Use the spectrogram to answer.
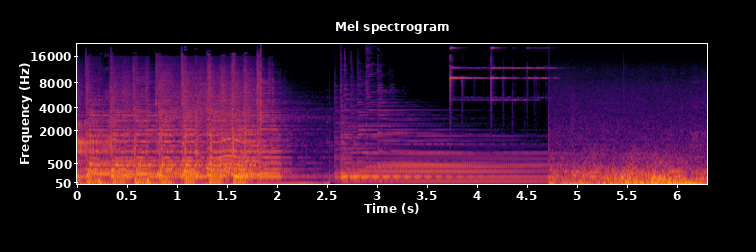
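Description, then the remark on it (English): Loud thunder rumbles over a dense wash of rain, broken in the middle by a stretch of sustained ringing tones before the heavy storm noise surges back. “Literal live thunder and lightning introduces us into a very, very special episode of Stupid Hearts Club,”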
